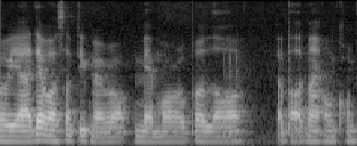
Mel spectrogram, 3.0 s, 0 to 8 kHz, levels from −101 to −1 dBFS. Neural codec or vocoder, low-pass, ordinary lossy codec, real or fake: none; none; none; real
